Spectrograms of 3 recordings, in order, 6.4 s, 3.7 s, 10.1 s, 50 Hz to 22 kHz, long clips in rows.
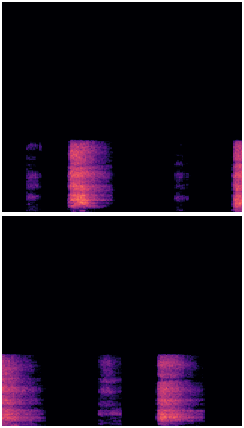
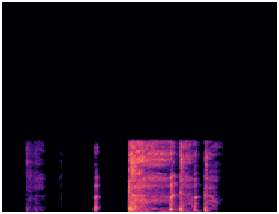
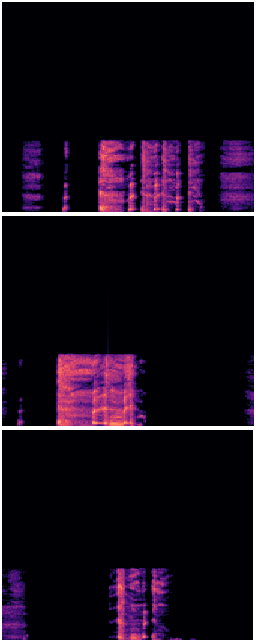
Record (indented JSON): {
  "exhalation_length": "6.4 s",
  "exhalation_amplitude": 12252,
  "exhalation_signal_mean_std_ratio": 0.32,
  "cough_length": "3.7 s",
  "cough_amplitude": 23961,
  "cough_signal_mean_std_ratio": 0.35,
  "three_cough_length": "10.1 s",
  "three_cough_amplitude": 26535,
  "three_cough_signal_mean_std_ratio": 0.33,
  "survey_phase": "beta (2021-08-13 to 2022-03-07)",
  "age": "18-44",
  "gender": "Female",
  "wearing_mask": "No",
  "symptom_cough_any": true,
  "symptom_sore_throat": true,
  "symptom_fatigue": true,
  "symptom_headache": true,
  "symptom_onset": "6 days",
  "smoker_status": "Never smoked",
  "respiratory_condition_asthma": true,
  "respiratory_condition_other": false,
  "recruitment_source": "Test and Trace",
  "submission_delay": "4 days",
  "covid_test_result": "Negative",
  "covid_test_method": "RT-qPCR"
}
